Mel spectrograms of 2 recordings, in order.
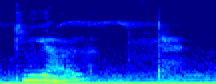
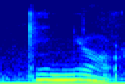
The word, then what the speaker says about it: Guignol: Oh, Guiol. I just love the name. Wait a moment. I just realized I pronounced it wrong. I think it's a Guignol.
